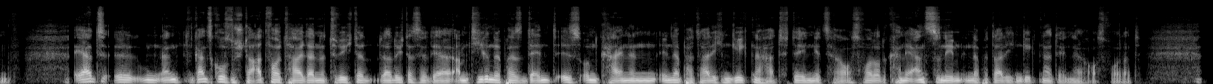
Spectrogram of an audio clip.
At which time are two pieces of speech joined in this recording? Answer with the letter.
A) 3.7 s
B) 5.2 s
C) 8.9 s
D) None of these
D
